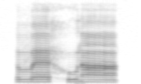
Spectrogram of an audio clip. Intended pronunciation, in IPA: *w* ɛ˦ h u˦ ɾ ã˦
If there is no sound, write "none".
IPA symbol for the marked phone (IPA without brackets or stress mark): β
